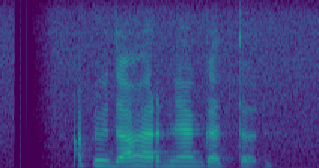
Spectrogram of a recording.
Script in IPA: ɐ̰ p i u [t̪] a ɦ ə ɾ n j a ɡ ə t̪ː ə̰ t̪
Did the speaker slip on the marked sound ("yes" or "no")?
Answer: yes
